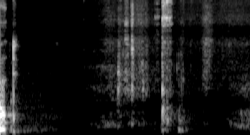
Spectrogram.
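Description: Faint handling of a brass lock lever and its wire spring, with one light click a little over a second and a half in as the part is handled or set down.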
